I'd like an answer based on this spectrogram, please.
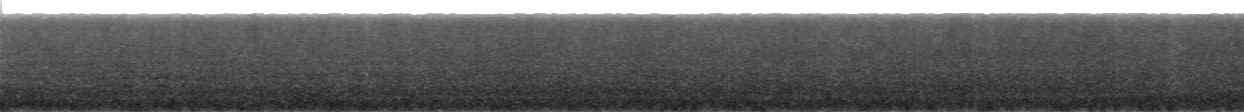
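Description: Rough surf breaking and washing below a pier: a loud, steady rush of churning white water, with wind buffeting the microphone.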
